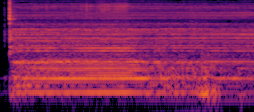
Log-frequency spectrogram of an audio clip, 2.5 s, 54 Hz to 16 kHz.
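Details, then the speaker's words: Newly bought, partly damaged 852D+ SMD hot-air rework station: loud steady buzzing hum as its air pump switches on, noisier than the expected fan; pump also runs an after-cycle to cool the handle. "the thing is that in it's it's quite noisy and i was expecting it to be more like a fan inside that puts air through the um through the nozzle but it seems more like it's a"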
